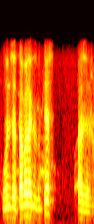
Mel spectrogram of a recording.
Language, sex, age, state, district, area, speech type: Nepali, male, 30-45, West Bengal, Jalpaiguri, urban, conversation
